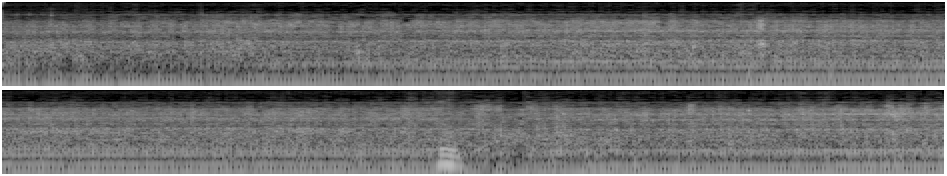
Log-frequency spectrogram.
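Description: Motorbike ridden along bumpy roads on the Lossiemouth Triangle, a steady low engine drone with wind rush, constant and close, with one brief thump partway through.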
